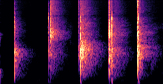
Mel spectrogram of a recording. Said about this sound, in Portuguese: Eu pedi uma salva de palmas aqui em casa também.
